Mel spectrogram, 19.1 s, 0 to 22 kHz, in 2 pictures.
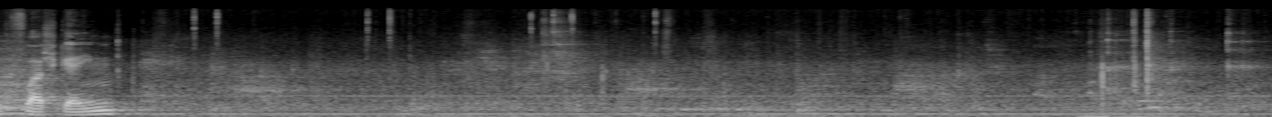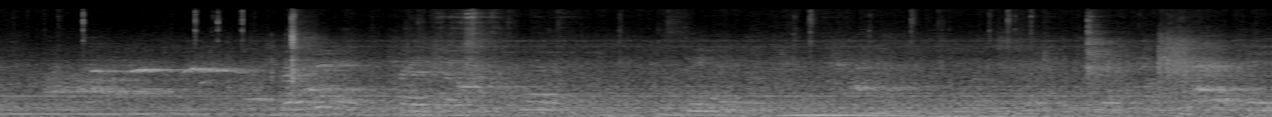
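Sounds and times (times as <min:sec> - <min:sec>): children's voices: 0:14.6 - 0:19.0.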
